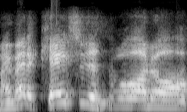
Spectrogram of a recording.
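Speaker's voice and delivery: mincing comic delivery. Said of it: "in this kind of mincing comedic way".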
